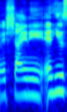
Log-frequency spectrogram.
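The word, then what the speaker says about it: SHINee: I'm known as the Shiny person. People text me about the Shiny members now." Shiny. How do you spell that? Sh I N um Ee. So it looks like Shinny. Okay. But shiny. Yeah.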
